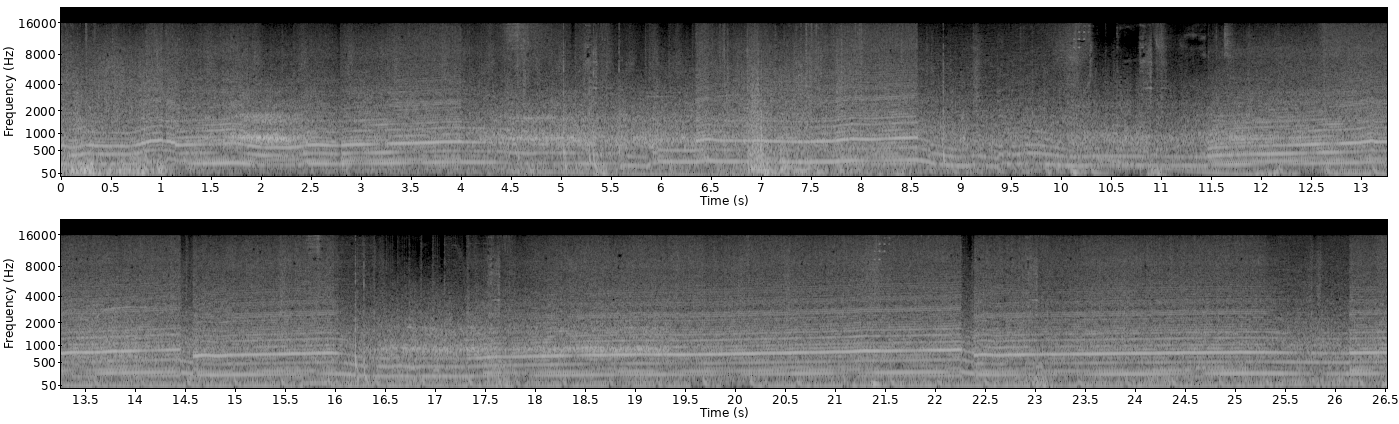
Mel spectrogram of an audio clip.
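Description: A car engine roars and revs up and down through the gears.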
